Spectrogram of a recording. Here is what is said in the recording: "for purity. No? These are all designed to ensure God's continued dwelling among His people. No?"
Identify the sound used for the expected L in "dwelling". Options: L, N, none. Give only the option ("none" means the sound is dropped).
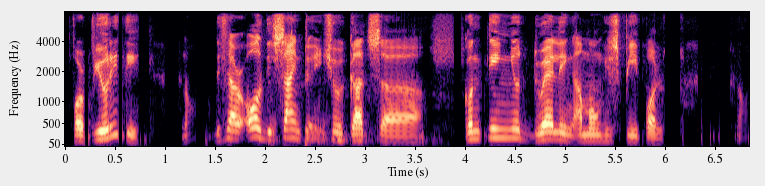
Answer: L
